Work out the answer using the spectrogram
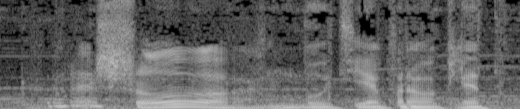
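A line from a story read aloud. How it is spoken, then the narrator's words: Muttered with a giggle. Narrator (Russian): пробормотал он, хихикнув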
